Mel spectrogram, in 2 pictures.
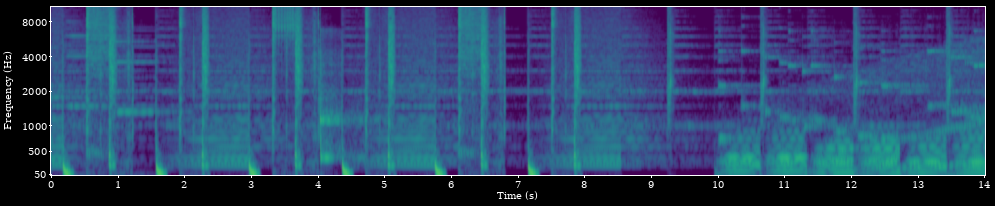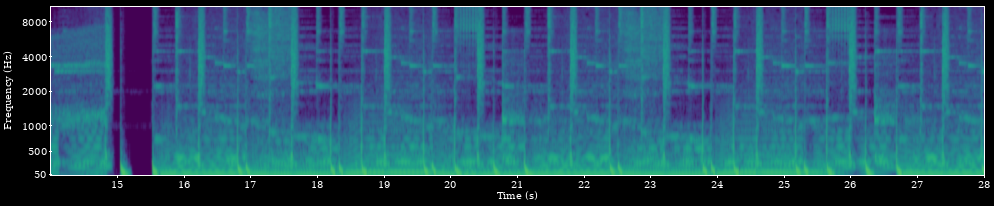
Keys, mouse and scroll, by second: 1.7 click, 3.3 click, 4.5 click, 6.0 KP_1, 7.3-11.2 shift+middle drag, 12.4 click, 13.8 g, 16.1 g, 23.8-26.7 middle drag, 26.7-27.3 scroll down 3, 27.3-28.0 middle drag.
